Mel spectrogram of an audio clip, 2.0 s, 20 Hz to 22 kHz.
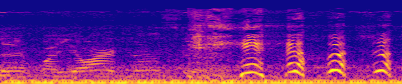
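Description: Volvo NH 380 truck's diesel engine droning steadily while driving, heard from inside the cab, with a voice talking over it, strongest in the second half.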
